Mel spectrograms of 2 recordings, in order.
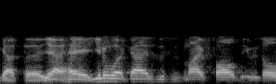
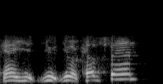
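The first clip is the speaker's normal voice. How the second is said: put-on high, hammered, boozy drunken voice; 9 semitones higher than usual. Retelling a drunk fan approaching him in a bathroom: imitating a drunk fan. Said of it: "he was hammered".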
